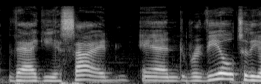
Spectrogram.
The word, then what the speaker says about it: Vaggie: I named you after the best thing ever vagi actually it's pronounced vaggie I guess I'll just tell Little Miss butterflies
